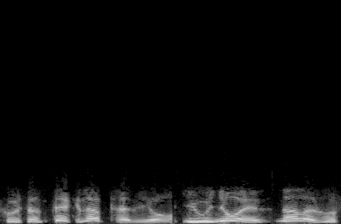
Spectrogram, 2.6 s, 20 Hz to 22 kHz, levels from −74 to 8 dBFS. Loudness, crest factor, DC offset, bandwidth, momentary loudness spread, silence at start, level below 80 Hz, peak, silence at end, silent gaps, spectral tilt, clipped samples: -12 LUFS; 12 dB; under 0.1%; 3.7 kHz; 5 LU; 0 s; -54 dBFS; 0 dBFS; 0 s; none; -3.5 dB/octave; under 0.1%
